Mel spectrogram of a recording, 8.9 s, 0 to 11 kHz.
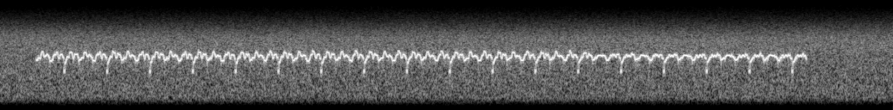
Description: SSTV (slow-scan television), Scottie S1, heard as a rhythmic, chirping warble, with radio hiss.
